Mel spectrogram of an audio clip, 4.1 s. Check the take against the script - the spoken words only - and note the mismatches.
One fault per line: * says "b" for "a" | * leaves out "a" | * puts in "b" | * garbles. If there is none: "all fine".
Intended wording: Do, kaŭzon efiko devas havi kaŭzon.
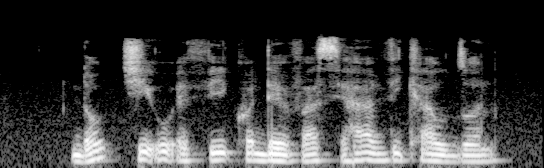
* says "ĉiu" for "kaŭzon"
